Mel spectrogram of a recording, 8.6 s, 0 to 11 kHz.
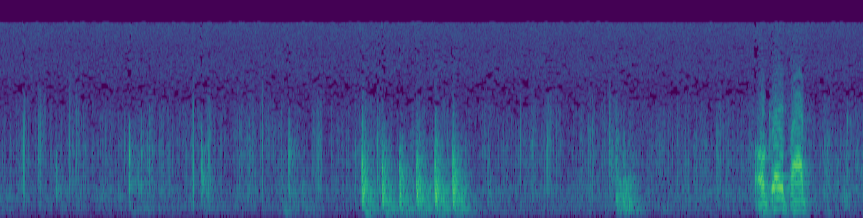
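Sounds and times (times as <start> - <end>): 
firm knocks on a door: 3.6 - 4.8
speech: 7.6 - 8.2.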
